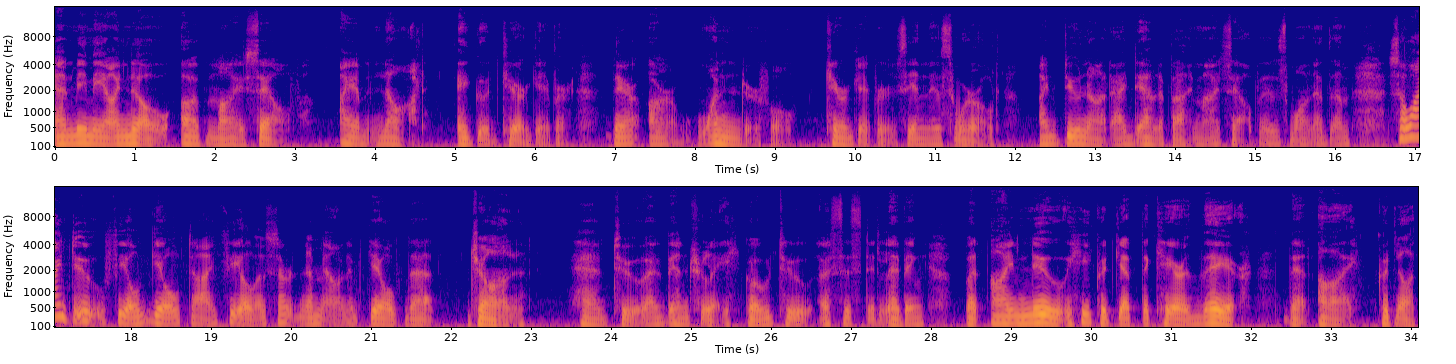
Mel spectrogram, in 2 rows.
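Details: Adult woman (radio host) with spasmodic dysphonia diagnosed in 1998, treated every four months with botulinum toxin injections into the vocal cords; her voice is described as imperfect with deliberate pacing; spasmodic dysphonia.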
